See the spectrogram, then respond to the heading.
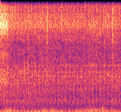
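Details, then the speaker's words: Honda Scoopy after engine service: even, low single-cylinder pulsing with steady firing and no knocks or rattles. Normal running. "Kalau trek lurus, suara halus,"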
